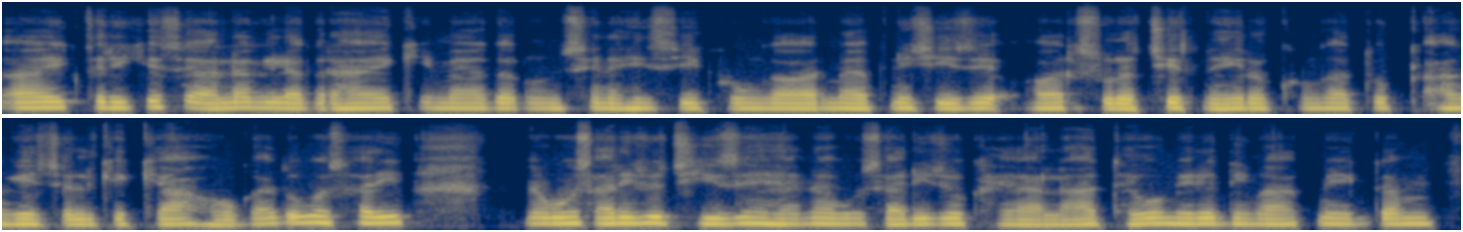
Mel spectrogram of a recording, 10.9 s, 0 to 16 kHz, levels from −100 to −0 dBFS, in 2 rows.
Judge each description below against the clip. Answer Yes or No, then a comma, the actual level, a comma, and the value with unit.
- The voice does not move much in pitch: Yes, narrow, 1.8 semitones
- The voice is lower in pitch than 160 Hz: Yes, low, 135 Hz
